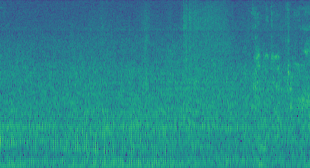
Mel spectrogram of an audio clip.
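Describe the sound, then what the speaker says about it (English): A helicopter drones steadily overhead outdoors, a continuous low rumbling engine hum that stays fairly distant under someone talking. "There's a helicopter out there."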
